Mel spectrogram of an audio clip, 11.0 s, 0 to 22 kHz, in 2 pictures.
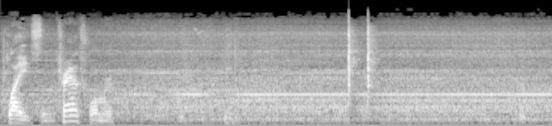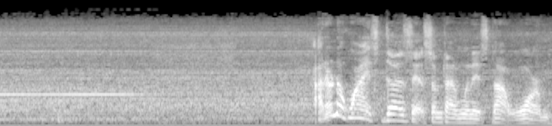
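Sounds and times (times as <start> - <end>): fan-like rushing hiss: 0.0 - 11.0
sharp clicks: 3.4 - 3.8.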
